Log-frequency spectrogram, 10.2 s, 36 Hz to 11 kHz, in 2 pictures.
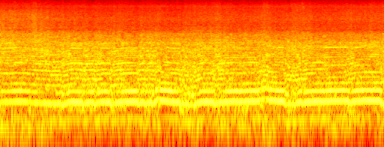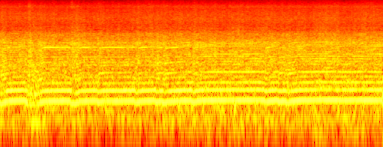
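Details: Kawasaki 1100 triple two-stroke in a single-seat aluminum mini jet boat, compression raised: loud drone on the water with pitch dips every second or two, popping from the rear and running rough; compression check planned.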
